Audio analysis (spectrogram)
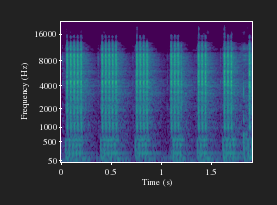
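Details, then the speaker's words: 2000 Kawasaki Ninja ZX-7R 750, no-crank no-start, engine not running, ignition on after fuel pump plugged in: thin high buzz in quick pulses about three a second as the fuel pump primes; normal fuel pump priming. "Now, I'mma plug the fuel pump up. The fuel pump will make the noise. Watch this."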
